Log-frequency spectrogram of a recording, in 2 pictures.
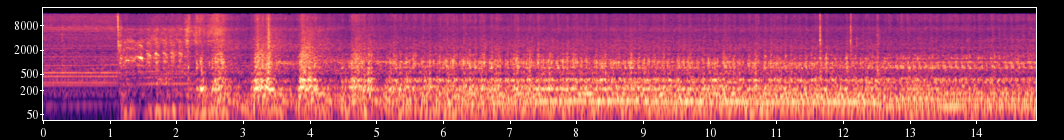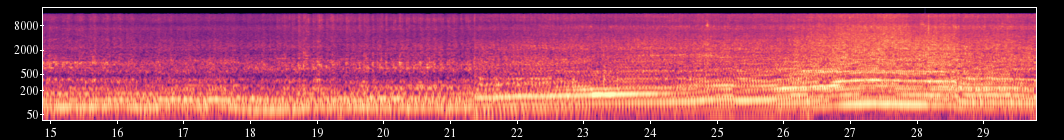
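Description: Twin-turbo 515 cubic-inch big-block Chevrolet V8, heard from inside the car as it is driven. A few sharp throttle blips come first, then a steady drone. Near the end the engine's pitch climbs and drops several times as it accelerates.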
